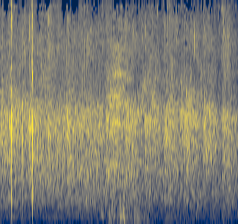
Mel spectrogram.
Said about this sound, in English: Now, we have a good-looking team here, don't we? How about if we just give them a round of applause while we're standing up here?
